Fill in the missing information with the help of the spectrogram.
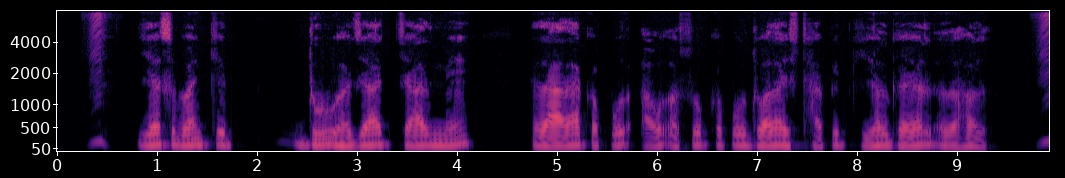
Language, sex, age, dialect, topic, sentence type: Bhojpuri, male, 41-45, Western, banking, statement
